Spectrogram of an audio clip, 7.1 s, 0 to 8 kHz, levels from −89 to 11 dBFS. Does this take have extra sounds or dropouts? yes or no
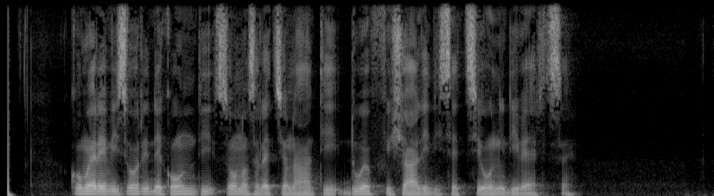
no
